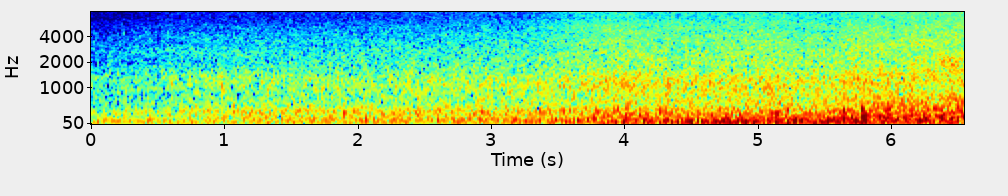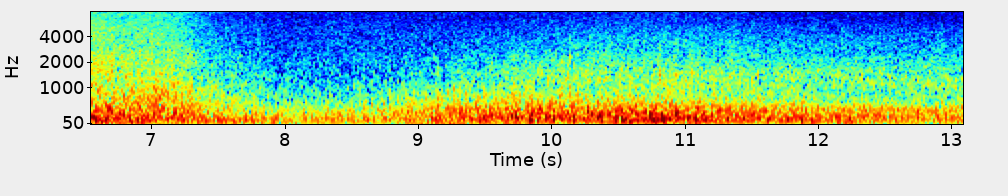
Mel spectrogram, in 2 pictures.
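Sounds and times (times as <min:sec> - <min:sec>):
wind buffeting microphone: 0:03.1 - 0:13.0.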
